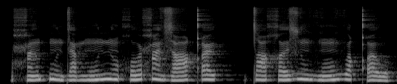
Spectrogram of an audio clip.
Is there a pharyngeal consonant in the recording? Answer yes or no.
yes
